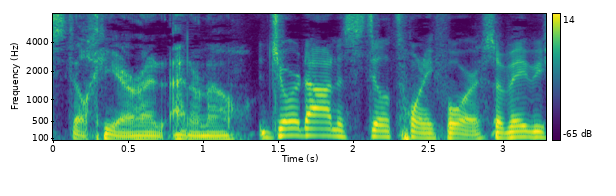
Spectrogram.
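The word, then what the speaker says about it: Jordon: It's Jordan, but you can say Jordan. Because that's how it's spelled. Yeah, There's two O's.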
